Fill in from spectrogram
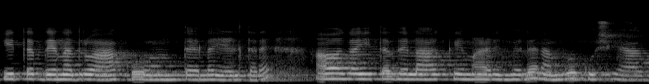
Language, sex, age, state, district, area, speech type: Kannada, female, 30-45, Karnataka, Hassan, urban, spontaneous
